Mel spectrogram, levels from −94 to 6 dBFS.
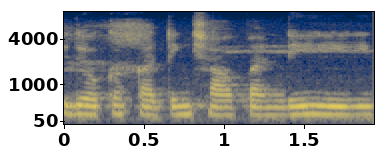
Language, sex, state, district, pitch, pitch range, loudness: Telugu, female, Telangana, Karimnagar, 175 Hz, 170-180 Hz, -14 LUFS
